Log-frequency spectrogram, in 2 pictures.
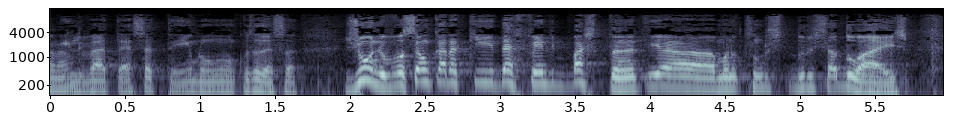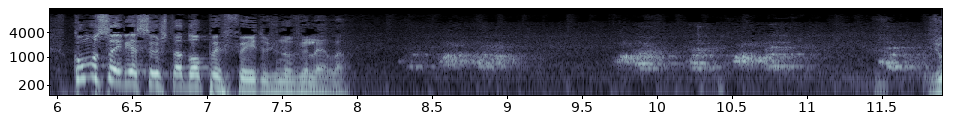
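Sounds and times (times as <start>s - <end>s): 
speech: 0.0s - 8.1s
several dogs barking over a phone call: 8.3s - 11.8s.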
